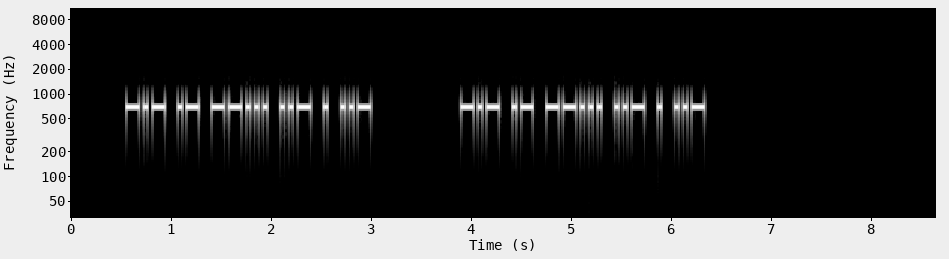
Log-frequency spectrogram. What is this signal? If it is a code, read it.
Morse code, heard as a keyed tone, about 28 wpm, 700 Hz. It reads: KA7UEU KA7UEU
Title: USA Call Signs - 6 Characters - Repeated 2x - 28wpm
